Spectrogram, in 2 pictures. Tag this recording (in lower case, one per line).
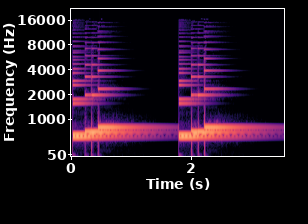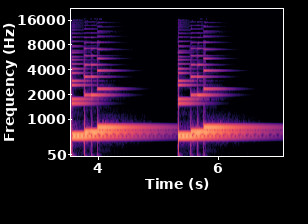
music
alarm
keyboard (musical)
telephone
ringtone
musical instrument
